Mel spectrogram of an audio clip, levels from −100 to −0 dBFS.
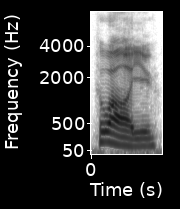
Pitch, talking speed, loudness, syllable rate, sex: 130 Hz, 250 wpm, -14 LUFS, 6.0 syllables/s, male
